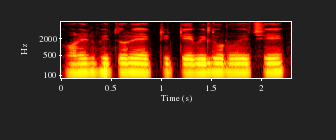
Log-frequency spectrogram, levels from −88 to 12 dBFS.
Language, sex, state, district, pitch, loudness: Bengali, male, West Bengal, Cooch Behar, 130 Hz, -16 LUFS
